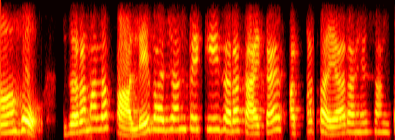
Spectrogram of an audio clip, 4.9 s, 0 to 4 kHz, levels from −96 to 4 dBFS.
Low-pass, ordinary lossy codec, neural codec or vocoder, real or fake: 3.6 kHz; Opus, 24 kbps; none; real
